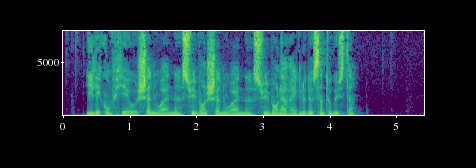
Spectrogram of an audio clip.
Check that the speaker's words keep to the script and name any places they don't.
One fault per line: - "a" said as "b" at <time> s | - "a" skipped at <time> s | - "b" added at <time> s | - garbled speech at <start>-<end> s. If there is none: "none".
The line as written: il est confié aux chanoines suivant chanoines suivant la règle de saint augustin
none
